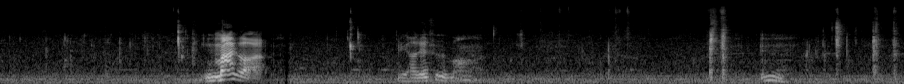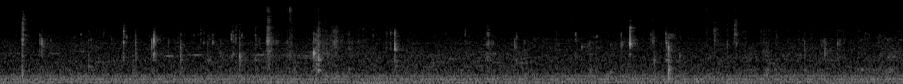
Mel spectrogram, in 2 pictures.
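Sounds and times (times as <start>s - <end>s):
chewing and mouth smacking: 0.0s - 2.0s, 3.4s - 3.8s, 7.0s - 18.0s
steady low hum: 0.0s - 18.0s.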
